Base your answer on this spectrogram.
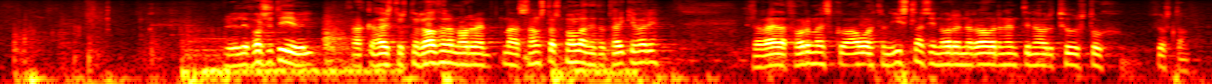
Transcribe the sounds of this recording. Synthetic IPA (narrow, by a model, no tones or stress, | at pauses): ɾɪːlɪfɔr̥sɛt̪ɪjɛvɪlθʰahkahajst̪fʏrt̪ʏrawθaɾanɔwɾɛt̪nasamst̪ar̥smaːwlaθɛht̪at̪ʰaːjcɪfajɾɪ | t̪ʰɪlaðraːjðafɔɾmɛnskʏaːwœht̪lʏnist̪lansinɔwɾɛnʏrawðaɾɪnɛmt̪ɪnawɾʏt̪ʰʏːɣʏst̪ɔx | fjowr̥t̪awn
